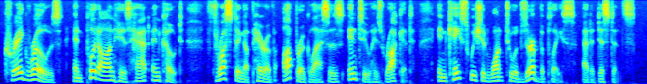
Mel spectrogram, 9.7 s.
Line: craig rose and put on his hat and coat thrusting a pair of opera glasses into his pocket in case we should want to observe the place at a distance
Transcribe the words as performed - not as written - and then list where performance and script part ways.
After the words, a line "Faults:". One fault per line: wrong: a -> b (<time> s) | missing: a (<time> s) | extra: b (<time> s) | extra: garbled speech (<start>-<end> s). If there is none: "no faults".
craig rose and put on his hat and coat thrusting a pair of opera glasses into his rocket in case we should want to observe the place at a distance
Faults:
wrong: pocket -> rocket (5.8 s)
